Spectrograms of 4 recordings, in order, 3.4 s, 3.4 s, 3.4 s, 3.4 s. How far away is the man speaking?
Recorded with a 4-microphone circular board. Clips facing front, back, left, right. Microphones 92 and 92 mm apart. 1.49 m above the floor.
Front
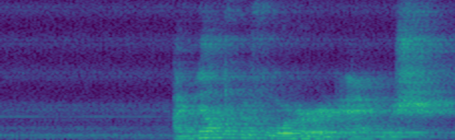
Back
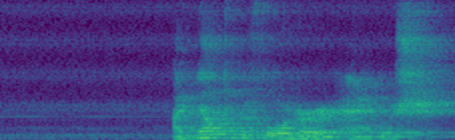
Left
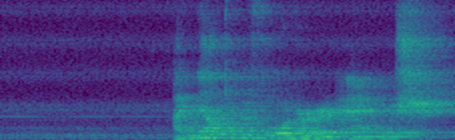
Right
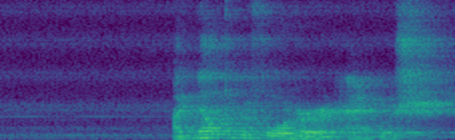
About 0.5 m.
